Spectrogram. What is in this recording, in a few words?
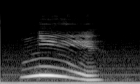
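"nü4", Mandarin pinyin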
